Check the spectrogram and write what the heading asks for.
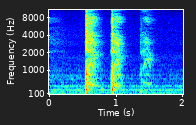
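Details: Cough after spices were put up the nose to irritate it and provoke a sneeze, with visible snot: two sharp, forceful coughs followed by a softer throat sound.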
